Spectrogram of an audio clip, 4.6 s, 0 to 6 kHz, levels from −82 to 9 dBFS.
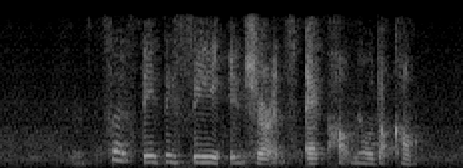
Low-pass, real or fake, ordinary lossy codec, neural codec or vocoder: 5.4 kHz; fake; MP3, 48 kbps; codec, 16 kHz, 1.1 kbps, Voila-Tokenizer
